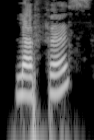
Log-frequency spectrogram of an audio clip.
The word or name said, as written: fesse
